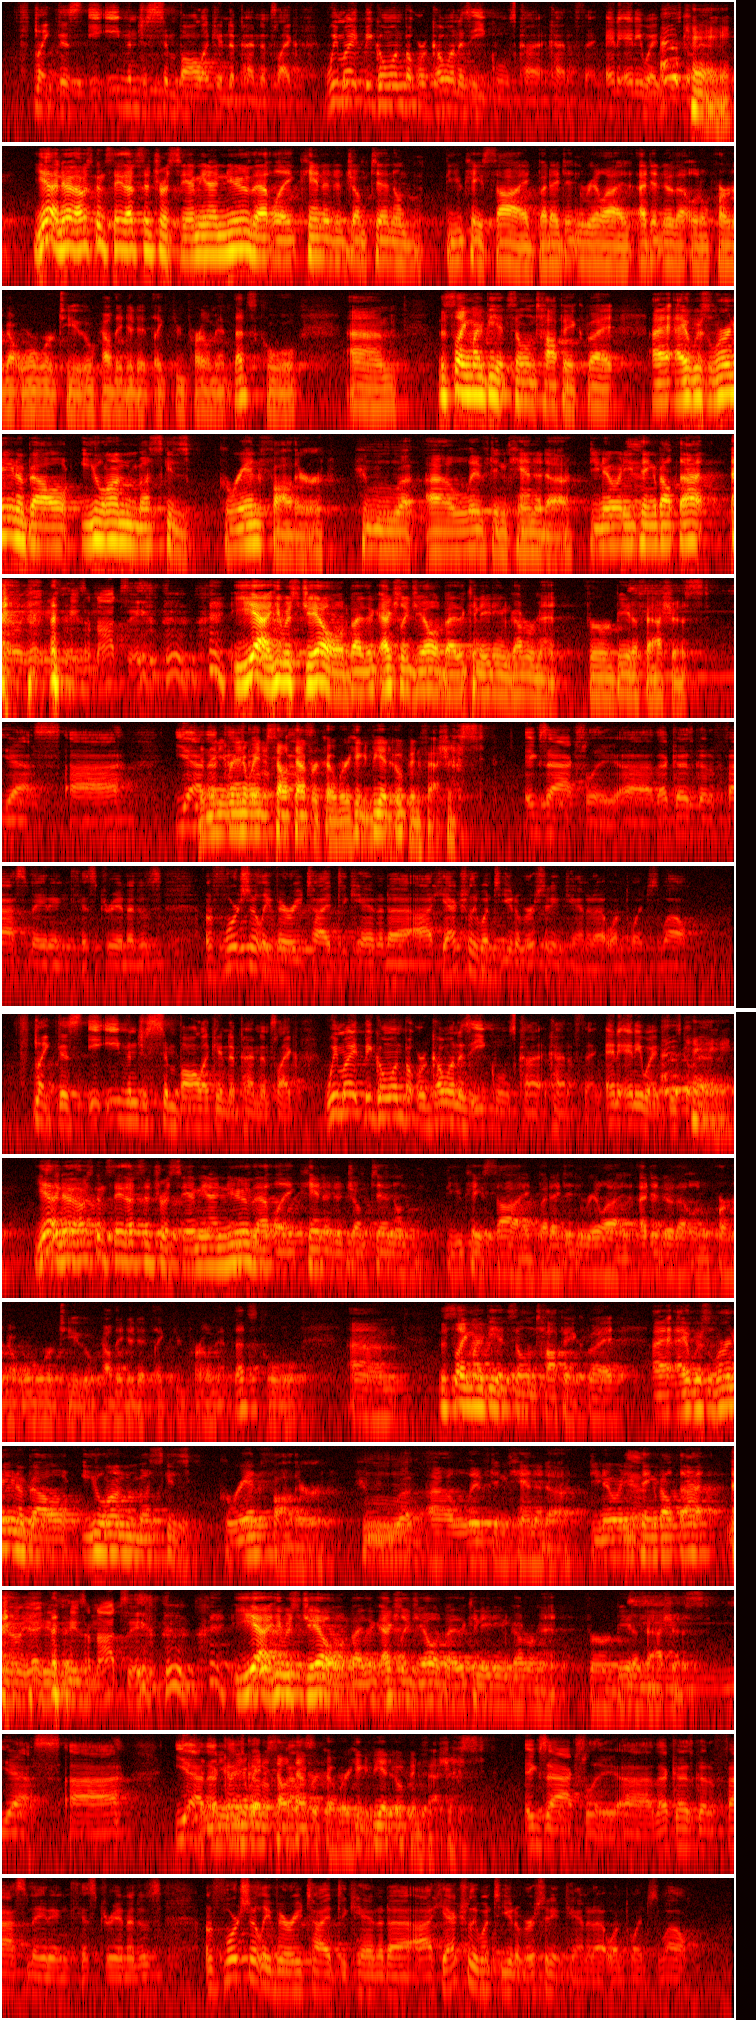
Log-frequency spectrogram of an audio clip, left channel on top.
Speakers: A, on the right; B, on the left.
A: like this e- even just symbolic independence, like, we might be going, but we're going as equals kind kind of thing. And anyway, please
B: Okay.
A: go ahead.
B: Yeah, no, I was gonna say that's interesting. I mean, I knew that like Canada jumped in on the UK side, but I didn't realize I didn't know that little part about World War II, how they did it like through Parliament. That's cool. Um, this like might be its own topic, but I, I was learning about Elon Musk's grandfather who
A: Mm,
B: uh, uh, lived in Canada. Do you know anything
A: yeah,
B: about that?
A: you
B: <laughs>
A: know, yeah, he's he's a Nazi. <laughs>
B: Yeah, he was jailed by the actually jailed by the Canadian government for being
A: yes,
B: a fascist.
A: uh, yeah,
B: And
A: that
B: then he
A: guy's
B: ran away
A: got
B: to
A: a
B: South
A: fast.
B: Africa where he could be an open fascist. <laughs>
A: Exactly. Uh, that guy's got a fascinating history, and it is unfortunately very tied to Canada. Uh, he actually went to university in Canada at one point as well.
